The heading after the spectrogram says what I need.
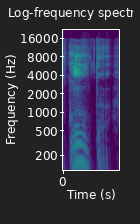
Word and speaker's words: Gunther: It's not Gunther. Y'all steady pronouncing the man name wrong. It's Gunther.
